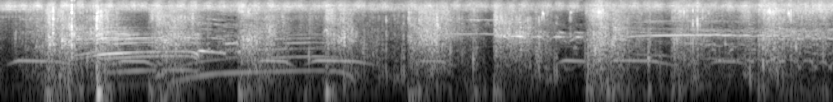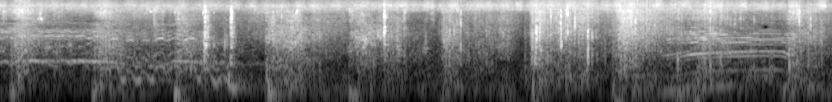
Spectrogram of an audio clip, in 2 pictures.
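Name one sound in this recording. Footsteps crunch on dry dirt and grass.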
